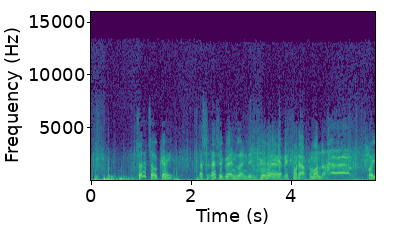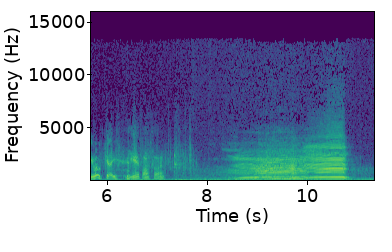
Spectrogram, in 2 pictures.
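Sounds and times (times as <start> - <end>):
speech: 0.9 - 7.3
cows mooing in a field: 8.0 - 10.9.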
